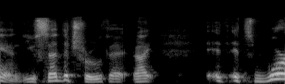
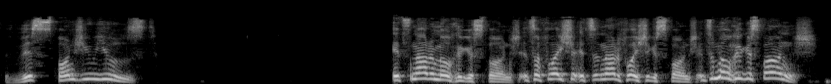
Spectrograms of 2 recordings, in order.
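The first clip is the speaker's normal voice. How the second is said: high, loud, emphatic correction; raised voice, setting him straight; emphatic retort; 6 semitones higher, 6 dB louder than usual. Retold or imitated. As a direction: voice the wife's insistent retort, climbing in pitch. Wife's triumphant retort in story.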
